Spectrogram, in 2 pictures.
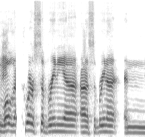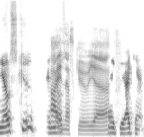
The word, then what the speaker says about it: Ionescu: Ionescu, yeah. Thank you. I can't pronounce her name.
